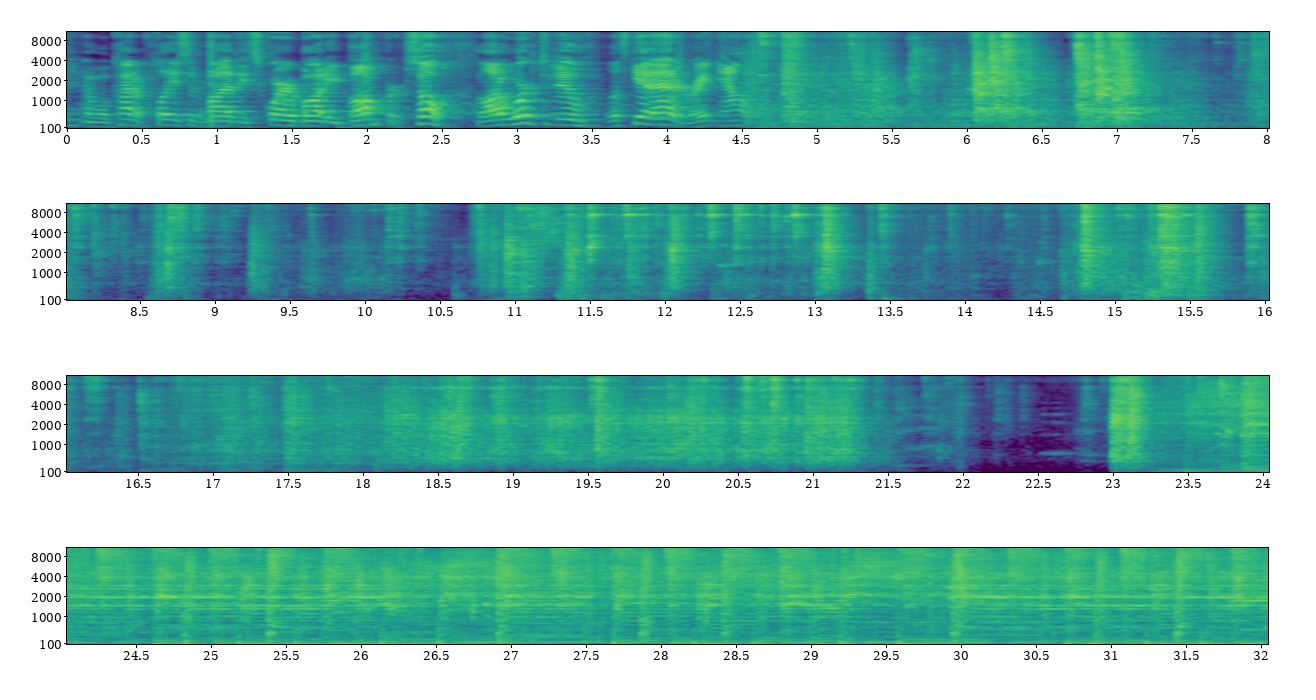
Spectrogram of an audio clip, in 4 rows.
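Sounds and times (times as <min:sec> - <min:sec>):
scraping and shuffling: 0:02.4 - 0:22.2, 0:22.8 - 0:32.0
metallic knocks and clanks: 0:04.4 - 0:16.8, 0:22.9 - 0:32.0.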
